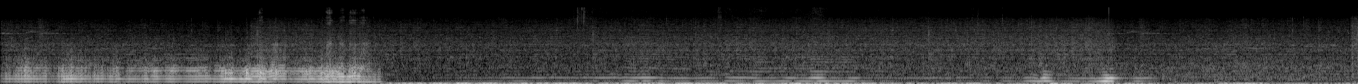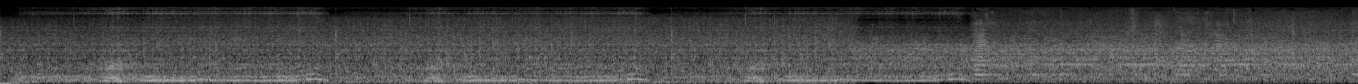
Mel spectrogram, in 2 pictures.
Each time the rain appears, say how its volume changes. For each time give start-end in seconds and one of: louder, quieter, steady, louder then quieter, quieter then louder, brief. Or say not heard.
0.0-27.1 louder.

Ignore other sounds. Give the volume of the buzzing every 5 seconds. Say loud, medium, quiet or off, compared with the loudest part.
loud, quiet, medium, medium, medium, medium.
